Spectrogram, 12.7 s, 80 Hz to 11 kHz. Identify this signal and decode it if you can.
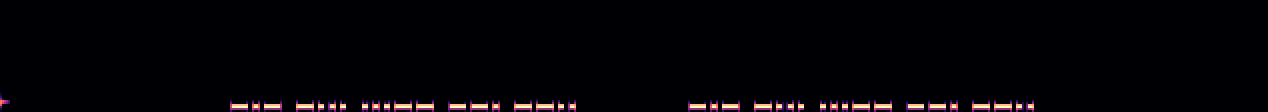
Morse code, heard as a keyed tone, about 22 wpm, 700 Hz. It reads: KB3GZ KB3GZ
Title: USA Call Signs - 5 Characters - Repeated 2x - 22wpm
